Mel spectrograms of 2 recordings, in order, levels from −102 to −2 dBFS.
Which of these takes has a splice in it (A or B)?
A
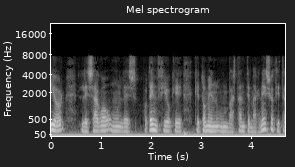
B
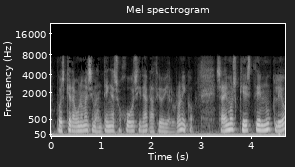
B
